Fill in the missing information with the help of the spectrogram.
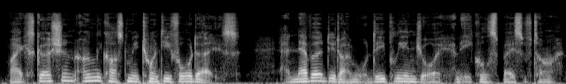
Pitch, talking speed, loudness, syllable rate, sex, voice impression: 120 Hz, 210 wpm, -17 LUFS, 5.8 syllables/s, male, very masculine, very adult-like, thick, cool, sincere, calm, slightly mature, reassuring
